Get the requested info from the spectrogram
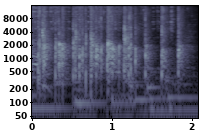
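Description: A small group of people clapping, a dense irregular patter of handclaps, over a soft background music bed.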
